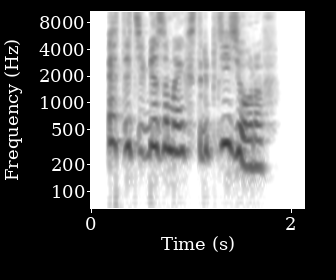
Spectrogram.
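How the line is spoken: Laughing loudly. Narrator (Russian): Хохотала

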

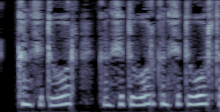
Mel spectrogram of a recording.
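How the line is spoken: Hurried droning. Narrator (Russian): торопливо забубнил монах

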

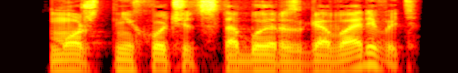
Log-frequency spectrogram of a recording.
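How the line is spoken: Malicious smirk. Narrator (Russian): Злобно усмехаюсь

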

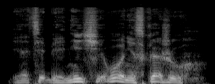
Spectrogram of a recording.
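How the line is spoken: Hoarse rasp. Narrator (Russian): прохрипел он

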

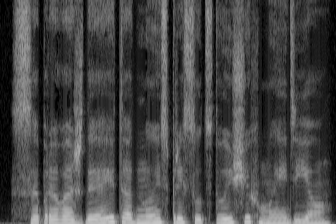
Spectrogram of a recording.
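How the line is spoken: Through gritted teeth. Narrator (Russian): процедил Лорн

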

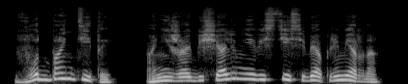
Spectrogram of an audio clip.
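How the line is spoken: Irritated, nervous exclamation. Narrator (Russian): раздраженно воскликнул Саша, но начал заметно нервничать

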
